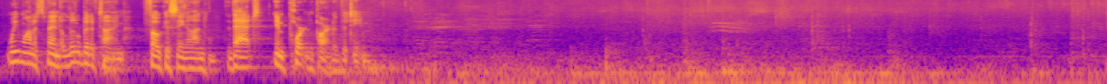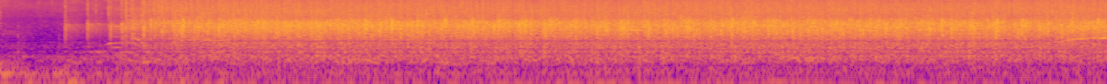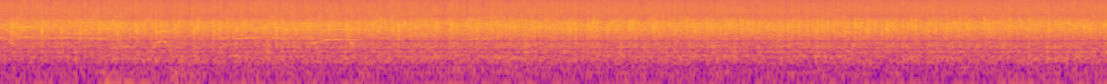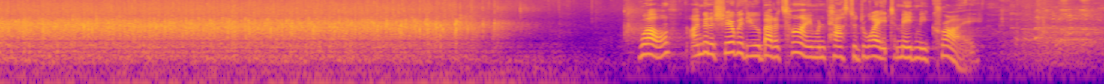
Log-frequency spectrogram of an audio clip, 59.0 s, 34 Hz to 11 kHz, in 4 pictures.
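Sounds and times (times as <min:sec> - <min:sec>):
crowd applauding: 0:15.5 - 0:51.8, 0:57.7 - 0:59.0.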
